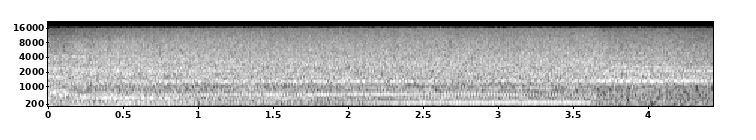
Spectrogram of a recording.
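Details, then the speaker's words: Stock 1978 Datsun 280Z, fuel-injected inline 2.8 litre six, on a chassis dyno under load while getting up to temperature; steady even note climbing smoothly, no knocks or misses; normal, about 123.67 hp. "It runs like glass. Oh, it runs like this. Smooth, you can't even tell it's really running. It's really nice."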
